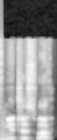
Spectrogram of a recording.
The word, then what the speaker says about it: Mieczysław: Asif told already, that my name is Mieczysław. And my surname is. I'm from the University of Łódź. In Polish pronunciation, it is Łódź.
